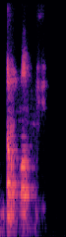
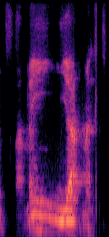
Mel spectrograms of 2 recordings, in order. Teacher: idgham naqis yang ada sisa gunnah di nun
